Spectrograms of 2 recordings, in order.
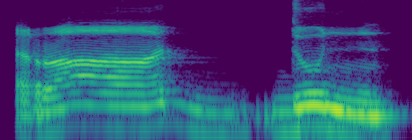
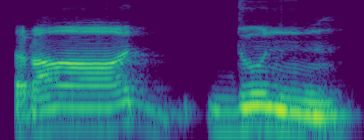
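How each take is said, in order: First: The two d sounds merge into one doubled d. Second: The two d sounds merge into one doubled d.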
